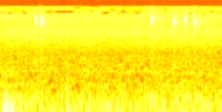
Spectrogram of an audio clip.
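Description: Faint, brief sharp clicks of a steel-tip dart being thrown and landing in a bristle dartboard, a pair about half a second in and a quick cluster near the end, with a dull low thump right at the start.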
